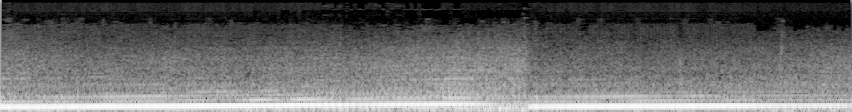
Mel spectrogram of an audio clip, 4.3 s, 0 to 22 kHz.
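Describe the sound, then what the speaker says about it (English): A Nissan 350Z engine with a muffler delete drones steadily with a deep, throaty exhaust note, pitch rising gradually before a brief dip and a steady hum again. "I love the muffler delete, but it's just really not loud enough now."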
